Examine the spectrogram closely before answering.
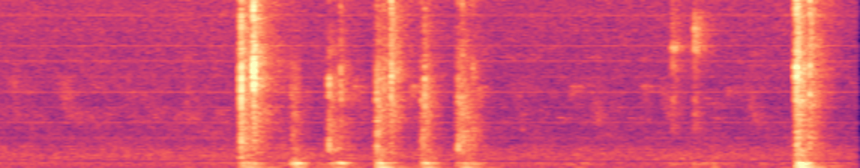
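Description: Typing on a computer keyboard: a quick run of about six keystrokes, then a single louder click near the end.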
